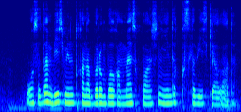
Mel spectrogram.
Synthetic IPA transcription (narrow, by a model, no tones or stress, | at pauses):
wo̞səd̪ɑnbe̞smijnut̪qʰɑnɑbʊɾənbo̞lˠʁɑnmæzqʰuwɑnəʃənje̞nd̪ɪqʰə̥səlˠəpe̞skʲe̞ɑlˠɑ̰d̪ə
